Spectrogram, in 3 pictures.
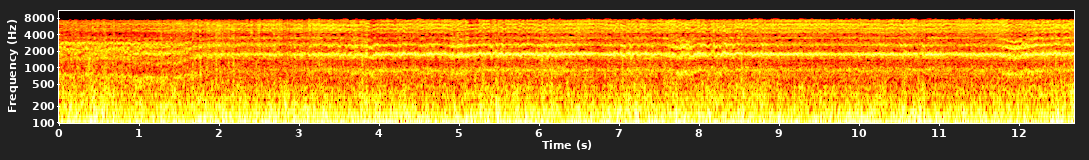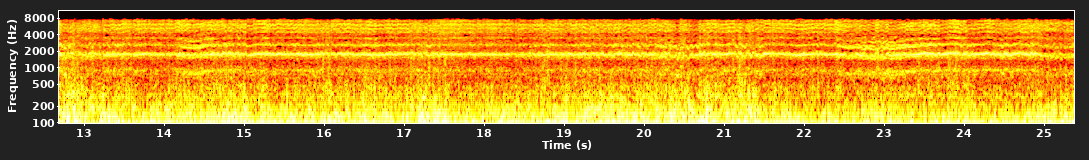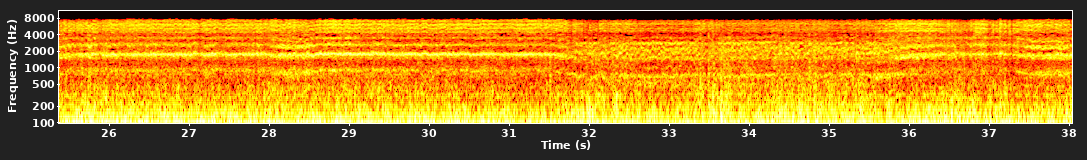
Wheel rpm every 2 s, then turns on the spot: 180, 230, 230, 230, 230, 230, 230, 230, 230, 230, 230, 220, 230, 230, 230, 220, 170, 170, 220.
none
